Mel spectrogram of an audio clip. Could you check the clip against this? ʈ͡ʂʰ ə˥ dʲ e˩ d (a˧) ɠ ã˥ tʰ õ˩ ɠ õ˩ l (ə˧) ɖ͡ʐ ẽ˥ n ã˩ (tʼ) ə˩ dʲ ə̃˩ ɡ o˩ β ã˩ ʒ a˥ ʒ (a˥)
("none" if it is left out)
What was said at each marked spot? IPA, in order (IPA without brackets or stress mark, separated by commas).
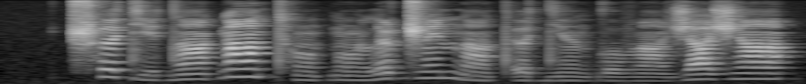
ã˧, ə˥, tʼ, ã˥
